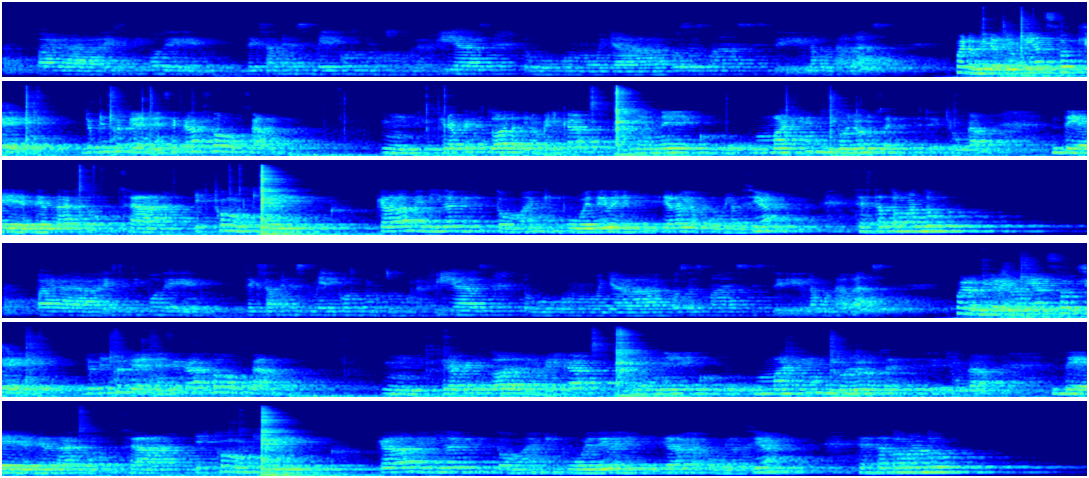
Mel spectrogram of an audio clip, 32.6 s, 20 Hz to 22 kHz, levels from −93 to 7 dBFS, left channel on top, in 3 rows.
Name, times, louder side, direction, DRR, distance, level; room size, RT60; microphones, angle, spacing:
voice 1, 0.3-2.1 2.4-8.8 9.1-9.3 10.0-10.3 10.8-10.9, right 1 dB, 70° right, -3 dB, 1.7 m, -54 dB
sound 1, 9.3-25.3, left 3 dB, 40° left, 0.8 m, -52 dB
voice 2, 9.5-11.3 11.6-13.6 14.6-16.7 17.1-24.7 25.4-29.4 29.9-31.1, left 2 dB, 75° left, -2 dB, 1.5 m, -45 dB
8.9 x 7.1 x 2.9 m, 2.3 s
head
